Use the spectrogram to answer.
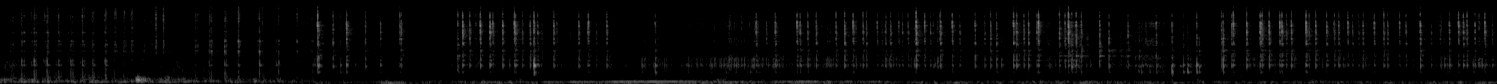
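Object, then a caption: Plastic UV nail lamp. Long nails and fingertips tap on the domed top and front of a small, hollow, white glossy plastic UV/LED nail lamp. The result is a rapid, dense patter of crisp, bright clicks that die away almost instantly, with a faint low hum underneath. A brief quieter gap comes before the tapping picks up again.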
